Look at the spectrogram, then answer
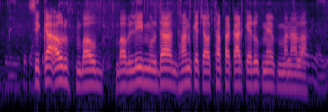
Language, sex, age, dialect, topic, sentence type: Bhojpuri, male, 18-24, Southern / Standard, banking, statement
